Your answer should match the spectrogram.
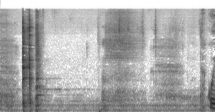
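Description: Metal mixing bowl and kitchen utensil clinking, with a short knock about half a second in, then faint scraping about two seconds in as cake batter is scraped out of the bowl.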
